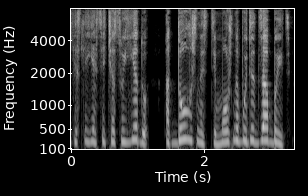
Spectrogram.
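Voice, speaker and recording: A woman's voice: fairly high pitch, fairly even intonation, normal speed, warm tone, husky, no echo, studio quality, voice pushed up. A woman reading the part of a frustrated wife near forty in an audiobook, insistent and pleading. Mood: upset.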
